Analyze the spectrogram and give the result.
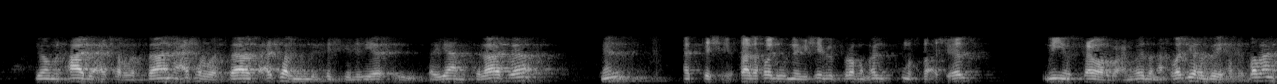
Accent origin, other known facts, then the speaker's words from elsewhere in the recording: Ramadi, Anbar, Iraq; وأنا أعرف شخص من أشخاص عندنا في الرمادي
